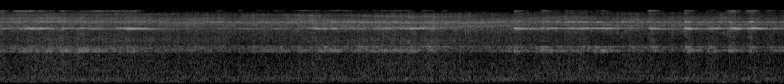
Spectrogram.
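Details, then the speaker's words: Crucial Confection yo-yo with slightly loud bearing: high bearing whir, then a fine buzzing rattle on the fingernail test, showing a medium amount of vibe, not enough to affect play. "hear that like vibrating almost rattling sound that's that's Vibe I would say this yo-yo has you know a medium amount of vibe certainly nothing to affect play"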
